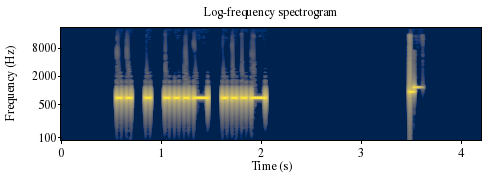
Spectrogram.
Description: Morse code, heard as a keyed tone, about 25 wpm, 700 Hz. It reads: IEVV
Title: Four Challenging Letter-Number Combinations 25wpm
